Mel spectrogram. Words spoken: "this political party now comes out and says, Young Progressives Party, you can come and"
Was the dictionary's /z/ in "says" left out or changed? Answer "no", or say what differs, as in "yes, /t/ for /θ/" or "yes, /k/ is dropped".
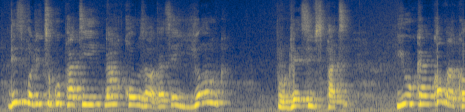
yes, /z/ is dropped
